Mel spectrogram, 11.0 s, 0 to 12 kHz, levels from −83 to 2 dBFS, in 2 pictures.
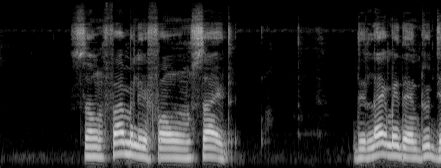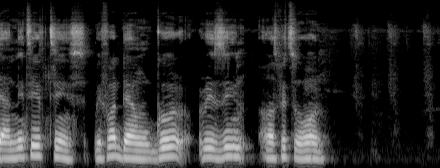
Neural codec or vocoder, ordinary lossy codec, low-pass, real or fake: vocoder, 24 kHz, 100 mel bands, Vocos; none; none; fake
